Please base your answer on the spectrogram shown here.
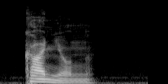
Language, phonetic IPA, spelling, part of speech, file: Polish, [ˈkãɲjɔ̃n], kanion, noun, Pl-kanion.ogg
